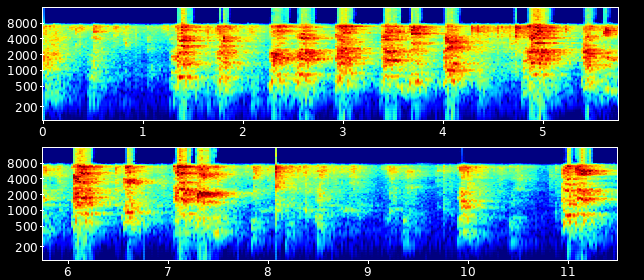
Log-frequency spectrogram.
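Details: Flame, a four-month-old male Shih Tzu, barks in quick, uneven runs of high-pitched yaps while chasing his ball around the house, with clattering play noises between the calls.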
